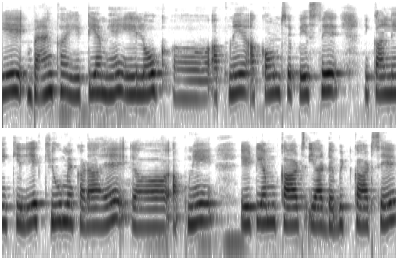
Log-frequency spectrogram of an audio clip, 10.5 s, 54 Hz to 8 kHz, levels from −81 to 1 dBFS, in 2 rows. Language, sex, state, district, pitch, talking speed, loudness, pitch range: Hindi, female, Uttar Pradesh, Ghazipur, 210 Hz, 160 wpm, -18 LUFS, 200-230 Hz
